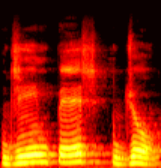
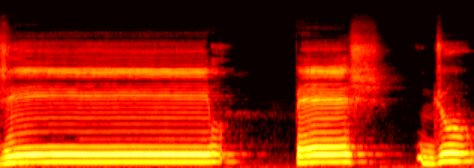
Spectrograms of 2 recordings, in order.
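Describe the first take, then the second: First: The final vowel sounds like 'oh'. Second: The final vowel sounds like 'oo' with rounded lips. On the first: The speaker calls it wrong. "जैसे कि मजहूल पढ़ा जाता है" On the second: The speaker calls it right. "मारूफ तरीके के साथ मुकम्मल होंठों को गोल करना है"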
